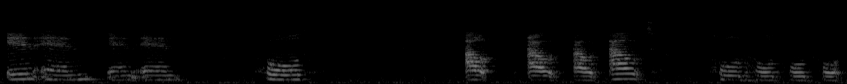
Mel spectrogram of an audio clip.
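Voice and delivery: slow counted breathing cues, drawn out. Shown as a demonstration. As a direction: count the breath for them gently. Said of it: "I'm going to count out the four".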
